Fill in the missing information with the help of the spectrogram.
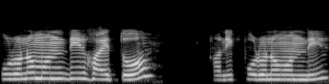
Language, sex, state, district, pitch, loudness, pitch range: Bengali, female, West Bengal, Jalpaiguri, 245 Hz, -14 LUFS, 225-270 Hz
